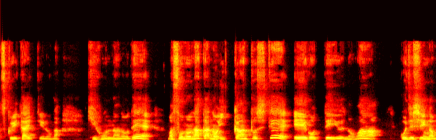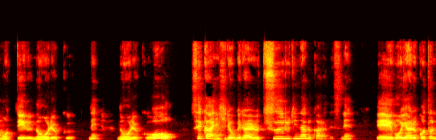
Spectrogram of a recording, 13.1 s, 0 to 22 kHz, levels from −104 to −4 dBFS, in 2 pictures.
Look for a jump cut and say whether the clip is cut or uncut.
uncut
